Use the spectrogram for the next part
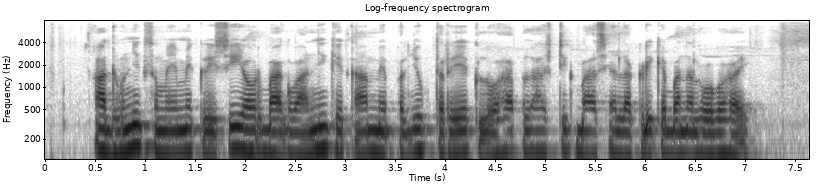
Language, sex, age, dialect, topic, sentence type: Magahi, male, 18-24, Central/Standard, banking, statement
